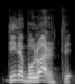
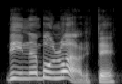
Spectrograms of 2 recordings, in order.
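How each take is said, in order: First: The name is said without an Italian-sounding accent. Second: The name is said with an Italian-sounding accent.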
